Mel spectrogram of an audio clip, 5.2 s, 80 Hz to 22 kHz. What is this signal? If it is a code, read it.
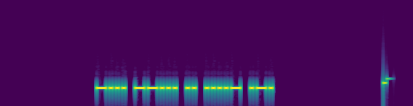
Morse code, heard as a keyed tone, about 30 wpm, 700 Hz. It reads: B7I4R
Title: Code Groups - 5 Letter:Numbers - 30wpm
